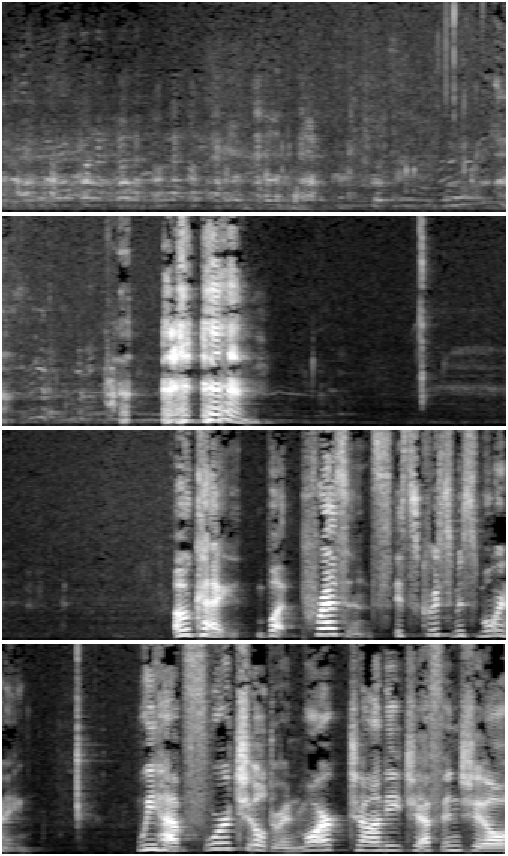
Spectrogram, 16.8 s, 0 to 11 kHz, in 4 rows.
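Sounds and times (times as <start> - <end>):
laughter: 0.0 - 5.7
low murmured talk: 1.1 - 5.6, 6.4 - 7.5
person coughing: 4.1 - 6.5
speech: 6.0 - 6.4, 9.9 - 12.9, 13.7 - 16.7.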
